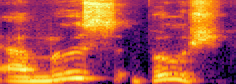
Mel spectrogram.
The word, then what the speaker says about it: amuse-bouche: a moose boosh is the episode uh dave you were saying there's a couple different pronunciations but that's the best form that's that's the most americanized yes okay and uh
